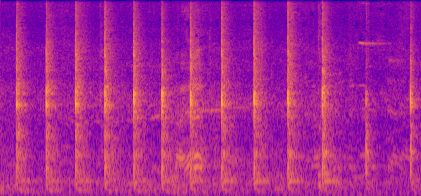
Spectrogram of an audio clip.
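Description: Rapid, evenly paced metal strikes, about three a second, each with a short ring, with one brief pause near the end.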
